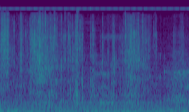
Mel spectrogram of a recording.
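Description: Faint rustle of thin Bible pages being handled and turned.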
